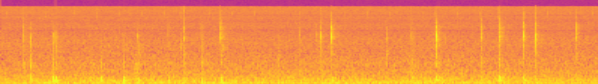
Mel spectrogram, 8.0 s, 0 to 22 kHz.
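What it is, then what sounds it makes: Plastic bottle of liquid. Slow fingernail taps land on the side of a large, clear plastic micellar water bottle that is full of liquid and lying on a table. Each tap is a short, quiet click with a bright, high edge and a faint dull body around 200 Hz that dies away almost instantly. The taps come at uneven intervals over a steady low background hum.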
